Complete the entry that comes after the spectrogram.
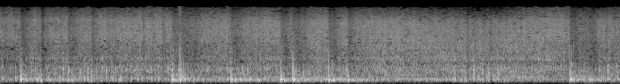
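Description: Fireworks going off in a continuous barrage: a dense crackle of many small pops and bangs over a steady rushing hiss, with no pause.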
